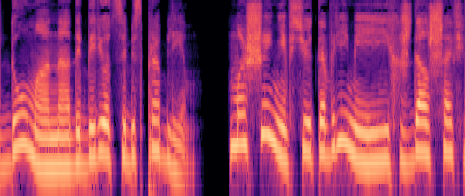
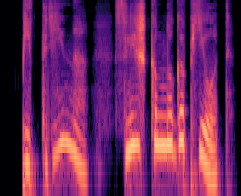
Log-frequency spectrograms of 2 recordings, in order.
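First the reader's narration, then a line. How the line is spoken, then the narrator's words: Quiet remark. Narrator (Russian): Эми тихонько заметила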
